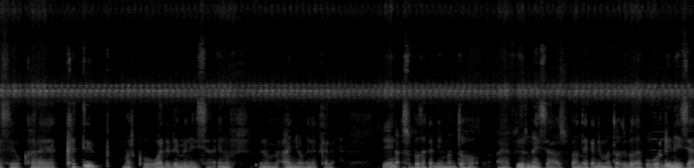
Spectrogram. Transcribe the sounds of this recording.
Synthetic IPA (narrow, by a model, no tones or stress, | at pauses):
kasɛɔkʰɐɾɐjakʰɐd̪ibmɐrkʰʊwɑːdɐdɛmɪnɛjsa̰ɪ̰nɪnuːmɑʕɑɲɔɪnɐkʰɐlɛ̰ | jɔɪnʕʊsbɐðɐkʰɐ̰ɗɪmɐnt̪ʰɔɦɔɐjaːfiːɾɪnɛjsa̰ːʕʊsb̥a̰ːnt̪ɐkʰɐɗɪmɐnt̪ʰɔʕʊsbɐðɐkʊqʊrɗɪnɛjsa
